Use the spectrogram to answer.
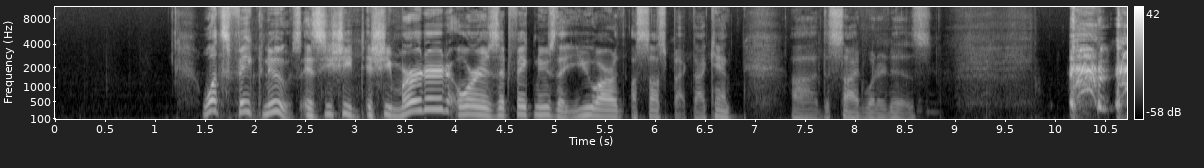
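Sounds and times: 
speech: 0:01.5 - 0:09.3
person coughing: 0:10.1 - 0:10.7.

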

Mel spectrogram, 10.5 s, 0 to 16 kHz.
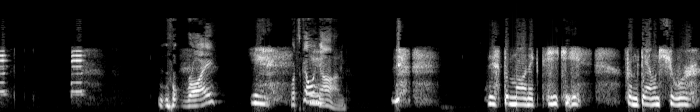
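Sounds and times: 
car horns honking: 0:00.0 - 0:00.2, 0:01.1 - 0:01.4
laughter: 0:02.4 - 0:03.2
speech: 0:02.4 - 0:05.3, 0:07.3 - 0:08.8, 0:09.4 - 0:10.4.

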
